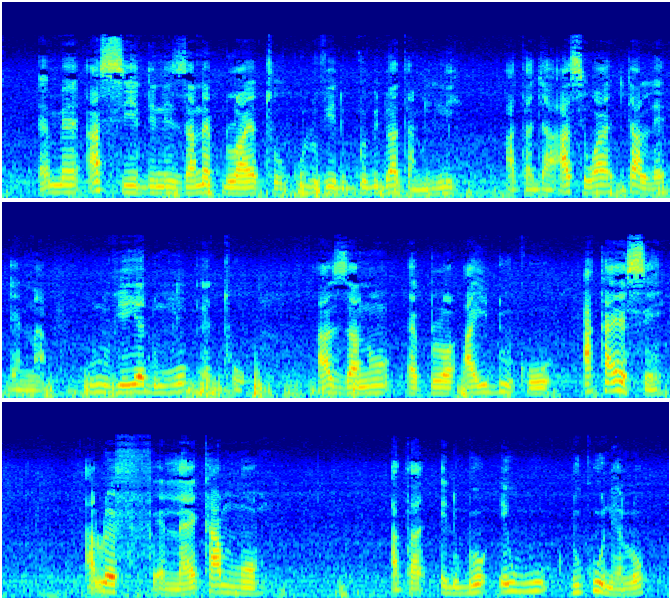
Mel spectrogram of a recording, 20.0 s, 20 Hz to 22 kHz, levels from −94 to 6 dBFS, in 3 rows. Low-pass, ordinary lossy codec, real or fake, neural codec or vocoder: 14.4 kHz; MP3, 48 kbps; real; none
